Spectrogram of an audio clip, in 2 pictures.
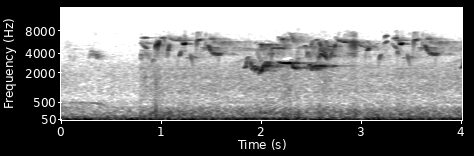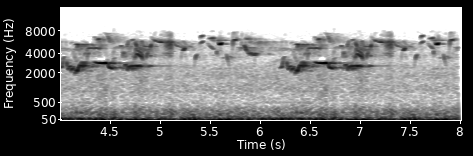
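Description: A songbird singing: quick chirping, warbling phrases repeated every couple of seconds, over a faint low rumble.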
